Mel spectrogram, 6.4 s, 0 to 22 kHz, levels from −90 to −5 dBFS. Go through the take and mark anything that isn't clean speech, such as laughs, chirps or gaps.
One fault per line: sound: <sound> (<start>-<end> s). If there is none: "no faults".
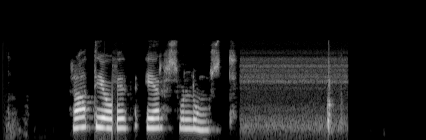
sound: dropout (1.7-1.8 s)
sound: laugh (4.9-5.2 s)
